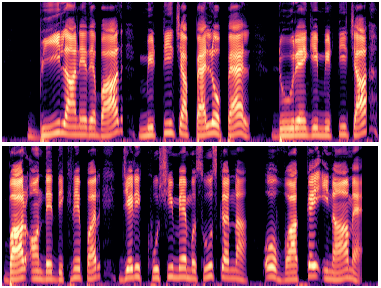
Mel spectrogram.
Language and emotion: Dogri, happy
